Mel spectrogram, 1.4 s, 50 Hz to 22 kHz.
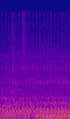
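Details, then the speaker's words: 1962 Austin Healey Sprite Mk II, positive ground, long-sitting, ignition key on: the electric fuel pump primes with a steady hum and even ticking; a carb float valve is stuck and leaking. "okay you can hear the fuel pump is actually running so i'm going to have to watch over there make sure that the carbs aren't leaking"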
